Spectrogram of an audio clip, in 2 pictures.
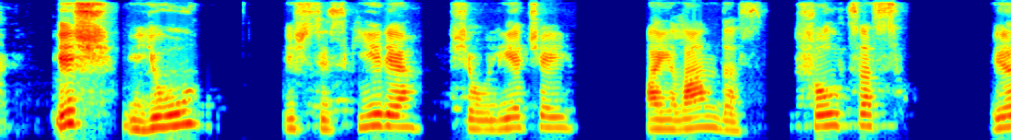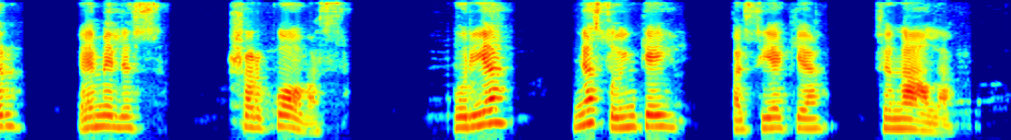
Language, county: Lithuanian, Klaipėda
